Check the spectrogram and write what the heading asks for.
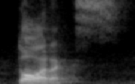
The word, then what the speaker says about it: tórax: tenho a palavra tórax ó tórax Thor é a sílaba tônica é a penúltima e termina em x perceberam acho que agora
